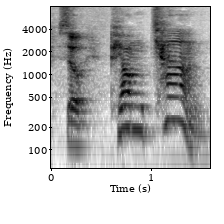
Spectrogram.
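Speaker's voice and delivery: slow careful model of "Pyeongchang"; model pronunciation. Shown as a demonstration. Teacher giving the correct Korean "Pyeongchang". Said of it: "that's how it's pronounced".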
